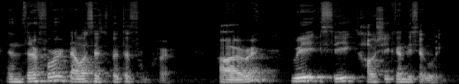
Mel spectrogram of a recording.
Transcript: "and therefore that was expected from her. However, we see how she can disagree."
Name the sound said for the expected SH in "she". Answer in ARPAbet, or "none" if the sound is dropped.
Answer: SH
